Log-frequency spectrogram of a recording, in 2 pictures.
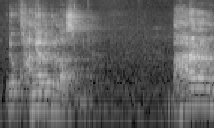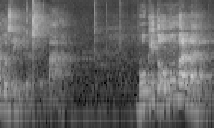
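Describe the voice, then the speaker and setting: A man's voice: on the high side, very animated, a little fast, fairly bright tone, slight background noise. A male pastor preaching a sermon, telling the story vividly, acting out quotes and chuckling. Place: church sanctuary. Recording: very echoey hall, distant mic.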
